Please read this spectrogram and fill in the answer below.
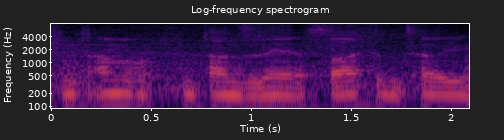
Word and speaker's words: Tanzania: So South Africa, Ethiopia, Kenya, Mozambique, Seychelles, Tanzania, Lorraine, Mayotte, Comores, and my country Mauritius. I have a thing about... I found out something about Tanzania. It's not actually pronounced Tanzania. Alright. It's pronounced Tanzania. Really?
